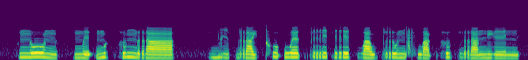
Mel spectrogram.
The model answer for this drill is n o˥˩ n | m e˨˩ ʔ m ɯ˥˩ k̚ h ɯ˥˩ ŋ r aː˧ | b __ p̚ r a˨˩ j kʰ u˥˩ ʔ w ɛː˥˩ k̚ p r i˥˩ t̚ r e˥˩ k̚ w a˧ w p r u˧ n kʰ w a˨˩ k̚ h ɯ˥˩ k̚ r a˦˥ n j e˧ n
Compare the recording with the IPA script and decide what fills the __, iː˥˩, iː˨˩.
iː˨˩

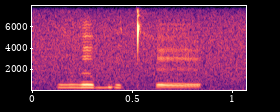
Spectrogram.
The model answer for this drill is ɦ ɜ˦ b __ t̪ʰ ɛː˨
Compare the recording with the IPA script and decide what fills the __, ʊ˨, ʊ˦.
ʊ˨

